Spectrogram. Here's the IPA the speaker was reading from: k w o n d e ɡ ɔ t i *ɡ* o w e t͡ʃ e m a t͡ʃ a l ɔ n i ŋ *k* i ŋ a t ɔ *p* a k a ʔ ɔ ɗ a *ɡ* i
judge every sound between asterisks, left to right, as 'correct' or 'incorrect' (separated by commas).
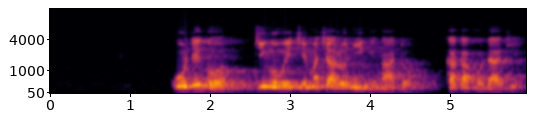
incorrect, incorrect, incorrect, incorrect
